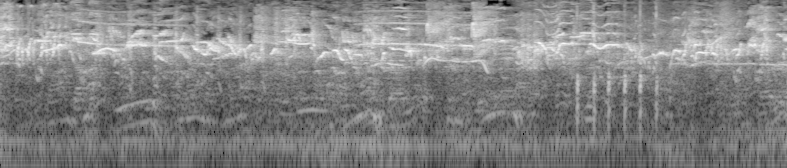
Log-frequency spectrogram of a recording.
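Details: White-rumped shama of a fighter line in a cage, delivering a rapid rolling song of quick chirps and sweeping whistles, with a sustained thin whistle running underneath and short clicking rattles late on.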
